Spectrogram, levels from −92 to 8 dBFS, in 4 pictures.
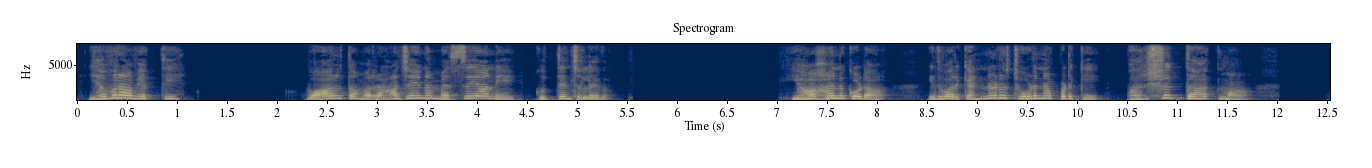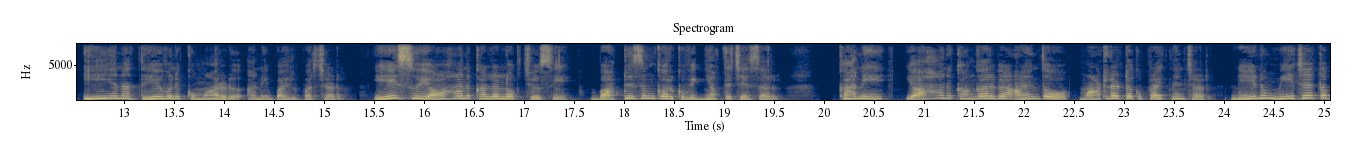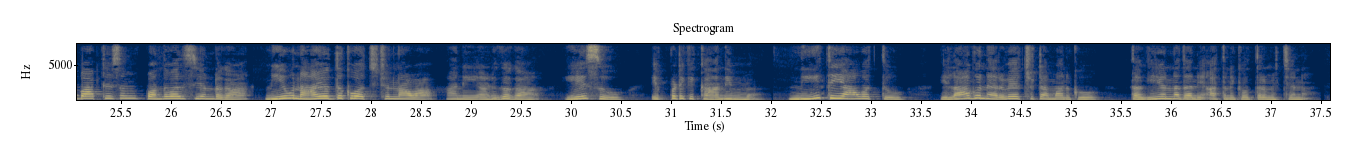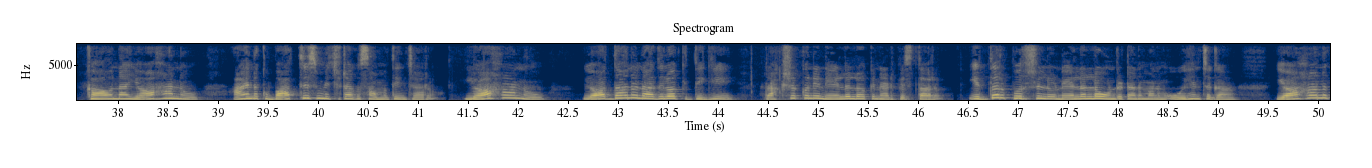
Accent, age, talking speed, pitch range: native, 20-39, 90 wpm, 245-310 Hz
